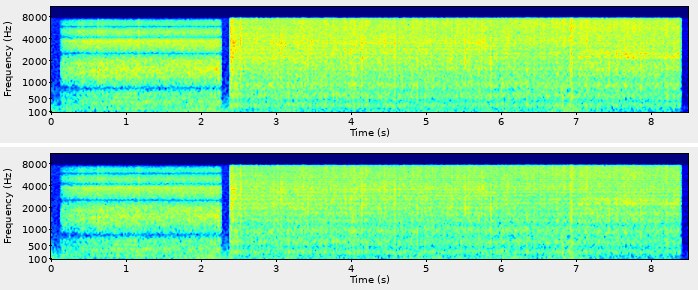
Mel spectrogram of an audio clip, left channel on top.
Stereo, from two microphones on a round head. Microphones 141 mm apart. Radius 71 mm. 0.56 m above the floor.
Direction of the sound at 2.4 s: 20° left (ahead or behind).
